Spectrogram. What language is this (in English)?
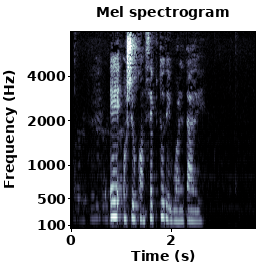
Galician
